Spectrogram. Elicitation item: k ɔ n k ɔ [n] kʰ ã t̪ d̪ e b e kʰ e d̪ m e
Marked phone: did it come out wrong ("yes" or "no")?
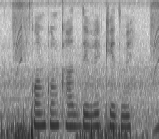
no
